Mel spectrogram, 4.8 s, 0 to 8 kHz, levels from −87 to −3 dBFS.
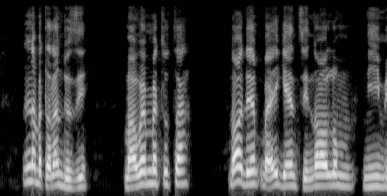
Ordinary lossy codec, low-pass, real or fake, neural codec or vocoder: none; 7.2 kHz; fake; vocoder, 22.05 kHz, 80 mel bands, Vocos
